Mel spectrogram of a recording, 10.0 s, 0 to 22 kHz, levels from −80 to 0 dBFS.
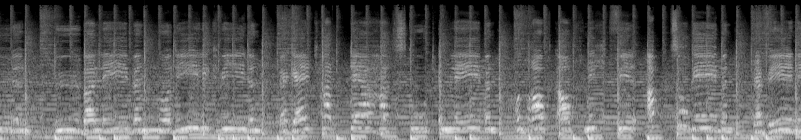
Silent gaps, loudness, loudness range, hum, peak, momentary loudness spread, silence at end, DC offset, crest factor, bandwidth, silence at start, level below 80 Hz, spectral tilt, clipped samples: none; -16 LUFS; 1 LU; none; 0 dBFS; 5 LU; 0 s; under 0.1%; 14 dB; 19 kHz; 0 s; -22 dBFS; -5.5 dB/octave; under 0.1%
